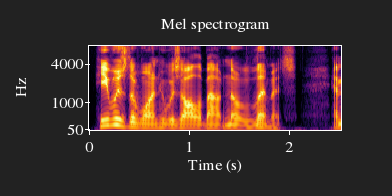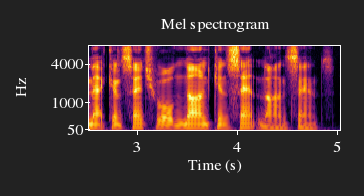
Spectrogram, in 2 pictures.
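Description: A man voicing an older motherly woman in an audiobook, soft-hearted but scolding and sharp-tongued. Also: medium pitch, lively intonation, moderate pace, clean tone, no echo, clean studio sound, pitched above the performer's own voice, natural voice. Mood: indignant.

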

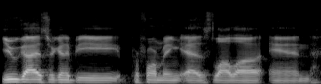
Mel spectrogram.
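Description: Low-voiced male podcast host, rambling and goofy. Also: steady tone, normal speed, fairly bright tone, smooth. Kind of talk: casual, joking conversation.

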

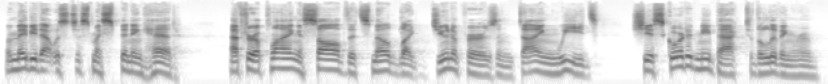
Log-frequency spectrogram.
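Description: A man's voice: mid-range voice, normal speed, a bit bright. Man narrating a horror comedy. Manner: wry, storytelling.

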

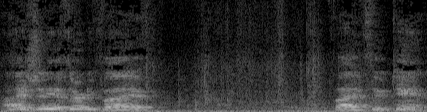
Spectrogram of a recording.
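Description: A man teaching a Bible class in a loud, emphatic preaching voice, often asking his listeners rhetorical questions. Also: medium pitch, extremely slow, distant mic. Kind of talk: Bible study sermon. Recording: roomy hall, mic from afar, faint noise.

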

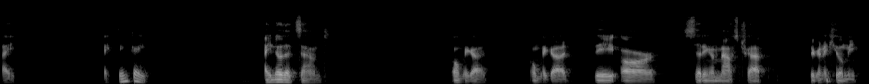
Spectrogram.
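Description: A man's voice: deep voice, steady tone, normal speed, long pauses, bright, forceful tone. A man playing a panicky, paranoid talking lab mouse in an improvised comedy radio play, stammering and repeating himself. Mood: terrified, frantic.

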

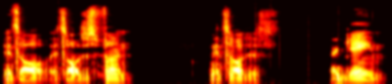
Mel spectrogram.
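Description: An American man, a podcast co-host, chatting casually and hesitantly with a lot of swearing, and his voice is going hoarse. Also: low-pitched, unhurried, a bit bright, dry recording. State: losing his voice. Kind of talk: casual chat. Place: outdoors by a fire.

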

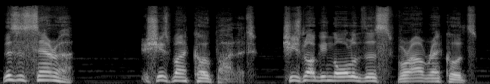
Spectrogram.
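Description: Brief: man reading as an eager human ship captain, chatty and a bit flustered, lively pitch, dry close sound. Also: normal speed, no room sound, soft background music. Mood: earnest, friendly. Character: friendly male human starship captain.

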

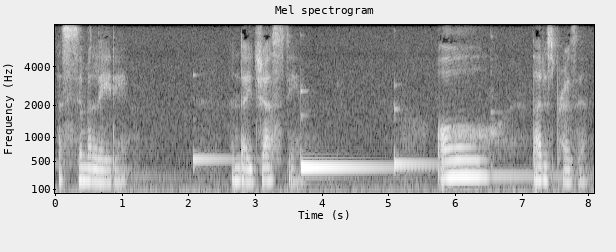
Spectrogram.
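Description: Super slow breathy lady doing a sleep meditation, soothing, music behind her. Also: mid-range voice. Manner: slow, soothing, hushed with long pauses. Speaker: meditation guide, podcast host. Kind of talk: guided yoga nidra sleep meditation. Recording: ambient instrumental music bed. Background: meditative music with ringing tones.

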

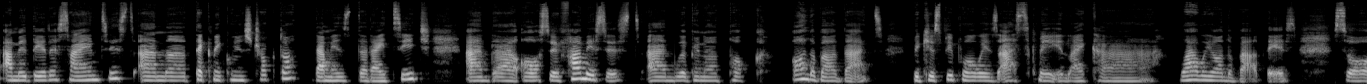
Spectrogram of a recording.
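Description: A woman's voice: mid-range voice, dry recording. A Nigerian woman guest chatting about her work on a podcast, the sound close and dry. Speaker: podcast guest, data scientist and technical instructor. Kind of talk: casual interview talk.

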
